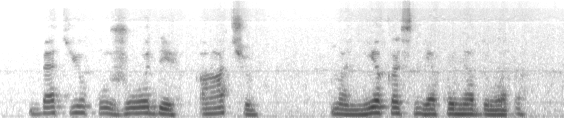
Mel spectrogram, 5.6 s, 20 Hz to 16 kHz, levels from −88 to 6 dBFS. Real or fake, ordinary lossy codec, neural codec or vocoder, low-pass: real; Opus, 16 kbps; none; 14.4 kHz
